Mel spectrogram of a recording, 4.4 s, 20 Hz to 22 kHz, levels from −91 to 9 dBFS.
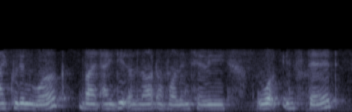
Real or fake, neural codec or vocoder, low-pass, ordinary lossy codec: real; none; 3.6 kHz; MP3, 24 kbps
